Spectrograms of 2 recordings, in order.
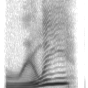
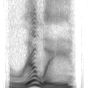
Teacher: Like when someone says, really? With rising intonation, it sounds curious, but really, with a flat tone, sounds annoyed.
